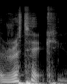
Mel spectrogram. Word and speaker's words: Hrithik: I always think H's are silent. Yeah. I just can't say I think you're bang on. It's Hrithik. Like Hristo Stoichkov.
